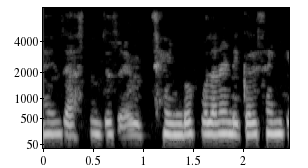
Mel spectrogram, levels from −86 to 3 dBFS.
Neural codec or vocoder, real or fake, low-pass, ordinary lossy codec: none; real; 7.2 kHz; none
